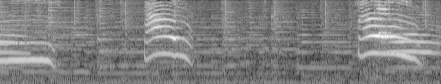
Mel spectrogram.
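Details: A cat gives three meows, a flat drawn-out one followed by two arched, falling mews, while music with a low pulsing beat plays underneath.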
